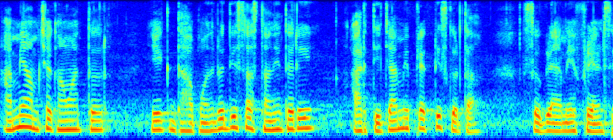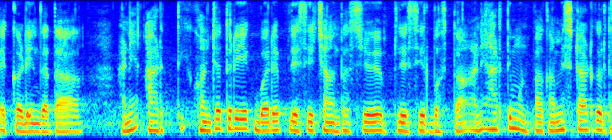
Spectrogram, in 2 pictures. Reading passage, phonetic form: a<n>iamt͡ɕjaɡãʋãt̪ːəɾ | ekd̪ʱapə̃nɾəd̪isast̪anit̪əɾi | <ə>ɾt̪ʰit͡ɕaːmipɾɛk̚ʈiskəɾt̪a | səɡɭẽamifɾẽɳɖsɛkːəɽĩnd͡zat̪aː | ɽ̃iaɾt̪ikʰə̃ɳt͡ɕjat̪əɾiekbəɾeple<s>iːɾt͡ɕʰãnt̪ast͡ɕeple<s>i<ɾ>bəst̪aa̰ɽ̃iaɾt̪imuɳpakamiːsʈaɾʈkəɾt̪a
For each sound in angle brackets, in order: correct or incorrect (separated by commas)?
incorrect, incorrect, correct, correct, correct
